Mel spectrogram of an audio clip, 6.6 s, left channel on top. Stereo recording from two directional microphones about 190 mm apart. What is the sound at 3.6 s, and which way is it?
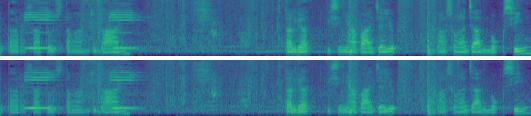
Speech, 10° left (ahead or behind).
